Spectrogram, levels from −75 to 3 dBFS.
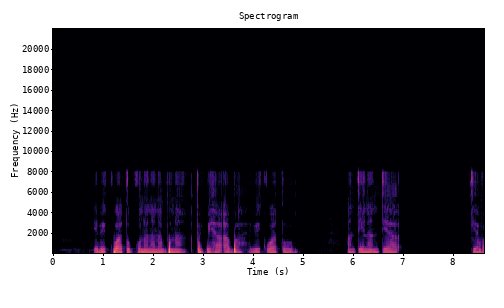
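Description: From start to finish the speech carries heavy coding damage, most likely Opus compression running in its music-style CELT mode. Nothing survives above about 8.1 kHz, so the top is capped at wideband, and the starved bit budget gets papered over by filling bands with folded or noise-like content. The result is voiced sounds that come out rough and grainy rather than hollow or swirly, which fits a rate down around 12 kbps.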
